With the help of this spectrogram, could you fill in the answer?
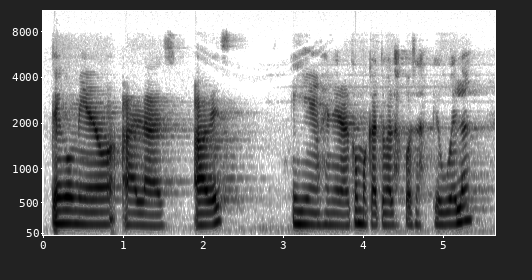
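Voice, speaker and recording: At a very slow pace, a woman talks with medium pitch. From Ecuador, Guayaquil. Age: young. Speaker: student podcaster. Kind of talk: casual monologue.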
